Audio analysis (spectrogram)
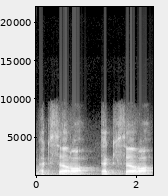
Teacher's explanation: ഇതിൽ റായിന് മാത്രമാണ് തഫ്ഖീം എന്നത് ശ്രദ്ധിക്കുക.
